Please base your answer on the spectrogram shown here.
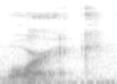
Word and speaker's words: Warwick: learned recently that uh we've all been pronouncing Warwick ROM that it's silent W Warwick do with it as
